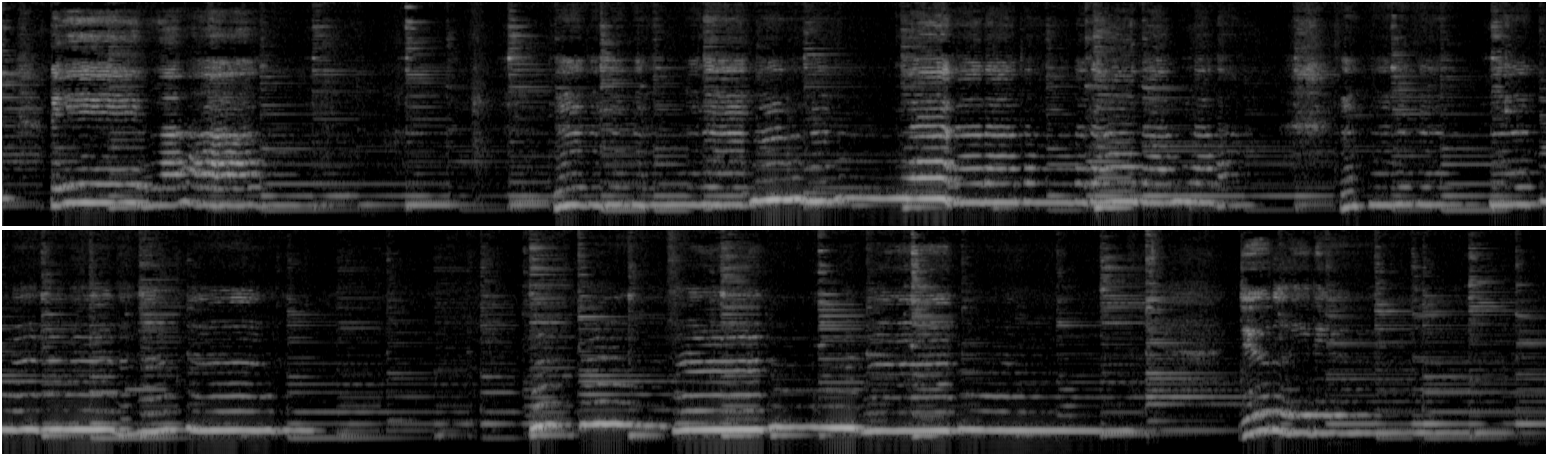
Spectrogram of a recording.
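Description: Acoustic guitar playing an instrumental passage of a slow folk song, picking out chords and melody notes in phrases that swell and fade.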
